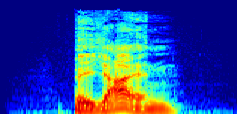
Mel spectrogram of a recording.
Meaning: to affirm, approve, answer something in the affirmative
- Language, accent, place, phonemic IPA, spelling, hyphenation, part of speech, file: German, Germany, Berlin, /bəˈjaːən/, bejahen, be‧ja‧hen, verb, De-bejahen.ogg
